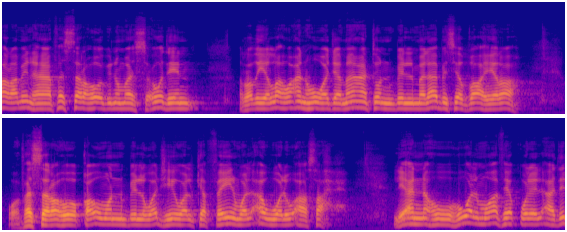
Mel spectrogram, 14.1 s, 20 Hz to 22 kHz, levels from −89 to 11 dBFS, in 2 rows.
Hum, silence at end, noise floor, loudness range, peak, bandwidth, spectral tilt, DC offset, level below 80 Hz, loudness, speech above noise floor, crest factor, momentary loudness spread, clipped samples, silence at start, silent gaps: none; 0 s; -53 dBFS; 4 LU; -2 dBFS; 12 kHz; -5.5 dB/octave; under 0.1%; -74 dBFS; -21 LUFS; 33 dB; 20 dB; 6 LU; under 0.1%; 0 s; none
